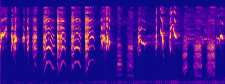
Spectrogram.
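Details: Javan myna in full chattering song, recorded as a master for training other birds: fast series of harsh, nasal squawks and bent whistled notes, some repeated in quick pairs, with a low steady hum beneath.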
